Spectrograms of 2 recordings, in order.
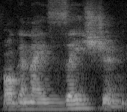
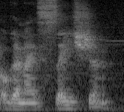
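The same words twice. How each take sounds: First: The consonant is sounded as a z. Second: The consonant is sounded as an s. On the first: The speaker calls it right. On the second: The speaker calls it wrong.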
